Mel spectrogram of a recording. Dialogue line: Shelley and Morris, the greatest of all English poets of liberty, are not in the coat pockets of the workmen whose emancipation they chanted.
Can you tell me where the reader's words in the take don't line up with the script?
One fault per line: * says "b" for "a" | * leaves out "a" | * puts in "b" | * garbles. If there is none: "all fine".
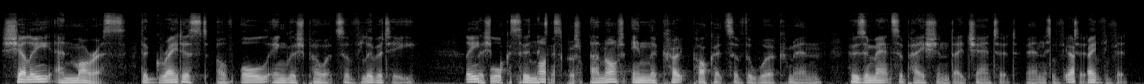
* garbles
* garbles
